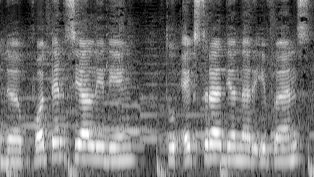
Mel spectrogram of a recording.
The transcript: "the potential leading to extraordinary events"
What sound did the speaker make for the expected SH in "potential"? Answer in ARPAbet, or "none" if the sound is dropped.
S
